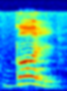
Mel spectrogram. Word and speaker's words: গল: যদি ল থাকিলে হয় যদি কমাতে না থাকিলে হয় তেনে হলে ইয়ার উচ্চারণ হলো গল গল মিনস দি বা নেক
